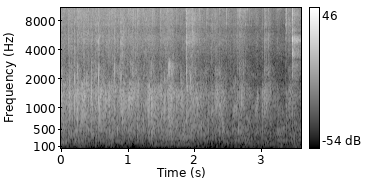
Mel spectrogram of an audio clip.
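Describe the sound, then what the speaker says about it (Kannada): Audience applause welcoming a guest onto the stage at a scholarship ceremony: a sustained wash of many hands clapping at steady strength, thinning slightly toward the end. "ತಮ್ಮ ಜೋರ ಚಪ್ಪಾಳೆಗಳ ಮೂಲಕ ಶ್ರೀಯುತರನ್ನ ಬರಮಾಡ್ಕೊಳ್ಳೋಣ"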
